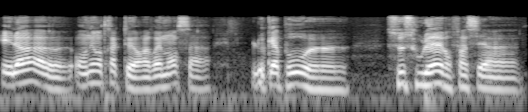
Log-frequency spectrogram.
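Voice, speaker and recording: A man's voice: fairly high pitch, normal speed, a little mellow, dry recording. Chatty man showing off his old four-by-four. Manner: chatty, loose, full of fillers and restarts. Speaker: car owner presenting his vehicle. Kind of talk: casual walkaround presentation.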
